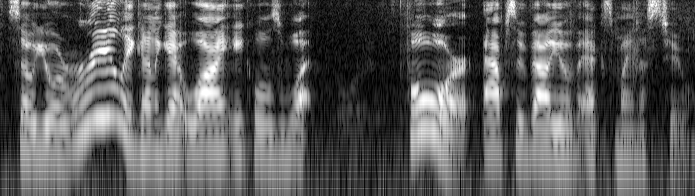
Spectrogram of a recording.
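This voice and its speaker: A woman teaching a math lesson, upbeat and walking the class through each step. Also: medium pitch.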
